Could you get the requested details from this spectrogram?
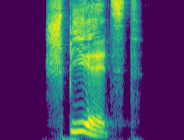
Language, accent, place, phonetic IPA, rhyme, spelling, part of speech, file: German, Germany, Berlin, [ʃpiːlst], -iːlst, spielst, verb, De-spielst.ogg
- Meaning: second-person singular present of spielen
